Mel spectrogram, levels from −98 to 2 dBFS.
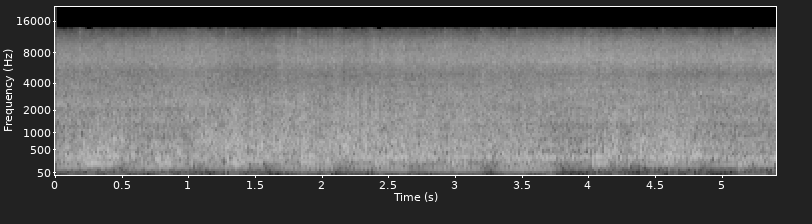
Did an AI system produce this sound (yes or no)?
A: no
